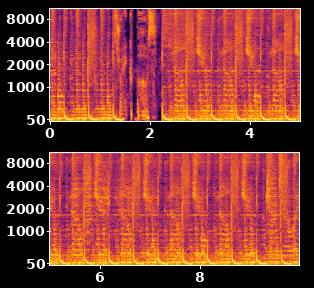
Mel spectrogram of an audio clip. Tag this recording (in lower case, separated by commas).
music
